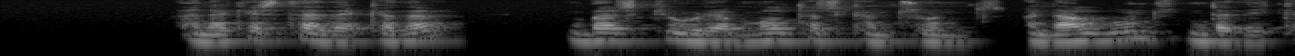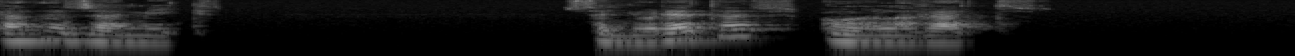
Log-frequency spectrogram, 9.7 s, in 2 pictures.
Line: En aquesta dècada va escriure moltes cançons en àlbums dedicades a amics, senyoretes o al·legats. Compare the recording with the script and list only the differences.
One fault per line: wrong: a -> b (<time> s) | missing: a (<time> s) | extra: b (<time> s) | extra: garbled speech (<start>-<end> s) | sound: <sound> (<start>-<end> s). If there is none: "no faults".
no faults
